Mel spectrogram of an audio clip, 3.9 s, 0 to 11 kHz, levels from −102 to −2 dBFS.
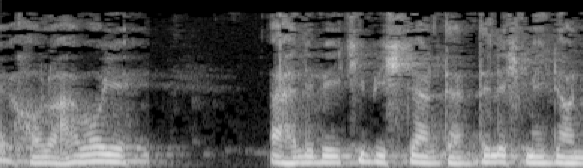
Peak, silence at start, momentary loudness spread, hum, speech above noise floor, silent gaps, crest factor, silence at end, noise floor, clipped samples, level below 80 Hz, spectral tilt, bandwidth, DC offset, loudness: -8 dBFS; 0 s; 5 LU; none; 41 dB; none; 14 dB; 0 s; -62 dBFS; under 0.1%; -50 dBFS; -6 dB/octave; 8.8 kHz; under 0.1%; -22 LUFS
